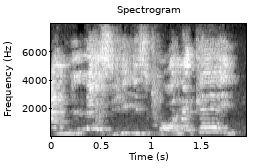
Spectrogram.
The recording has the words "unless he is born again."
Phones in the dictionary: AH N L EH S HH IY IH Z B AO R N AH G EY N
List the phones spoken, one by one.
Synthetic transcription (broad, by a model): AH N L EH S HH IY IH Z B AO L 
